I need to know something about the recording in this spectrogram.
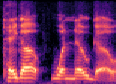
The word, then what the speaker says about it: Tega Wanogho: But Prince Tega Wanogho, it's pronounced Tega Wanogho.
